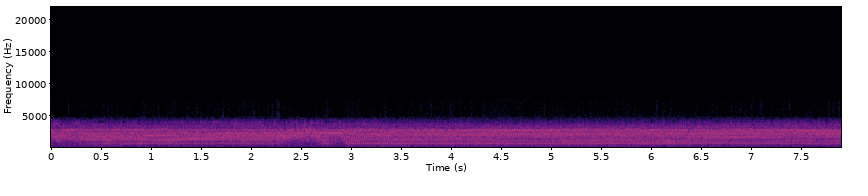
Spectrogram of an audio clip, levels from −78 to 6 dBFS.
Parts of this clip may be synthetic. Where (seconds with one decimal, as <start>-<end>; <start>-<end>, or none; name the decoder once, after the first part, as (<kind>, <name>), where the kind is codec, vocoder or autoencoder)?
none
